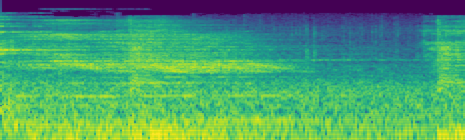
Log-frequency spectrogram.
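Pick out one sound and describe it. A sword strikes metal with a ringing clang.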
